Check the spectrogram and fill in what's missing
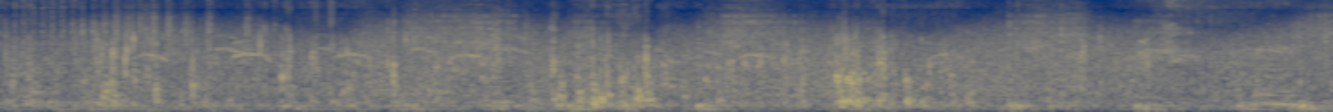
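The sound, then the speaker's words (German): A small boat sails steadily across water to an island, with a continuous wash and lapping splashes against the hull, plus faint creaks and knocks scattered throughout. No one speaks. “nutzten die beiden Jungen die Gelegenheit und nahmen heimlich sein Boot. Sie segelten zur Toteninsel hinüber.”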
